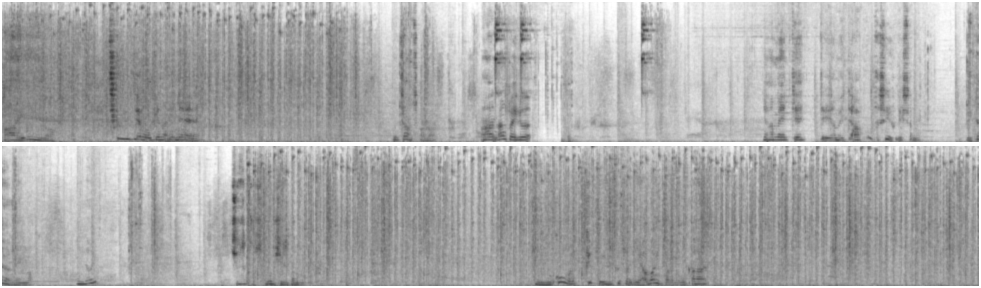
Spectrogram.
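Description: A submachine gun fires rapid bursts close by.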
